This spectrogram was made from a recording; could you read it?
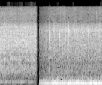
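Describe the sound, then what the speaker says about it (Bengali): Onion with a little salt frying in oil after a cumin tempering, a bright continuous sizzle close up, briefly cut off by an abrupt break before resuming with a low rumble underneath. "পেঁয়াজটা ভাজা হয়েছে,"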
